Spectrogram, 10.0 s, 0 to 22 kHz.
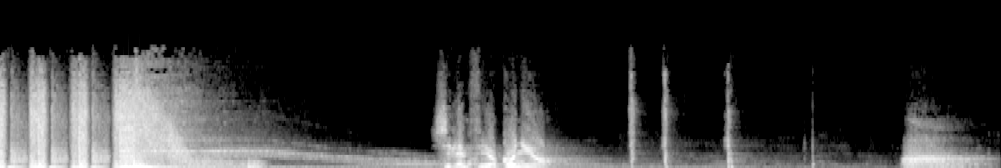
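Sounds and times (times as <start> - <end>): sharp percussive clicks: 6.3 - 7.5.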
